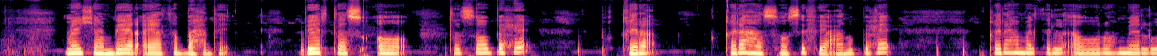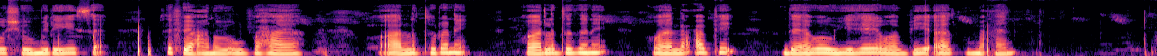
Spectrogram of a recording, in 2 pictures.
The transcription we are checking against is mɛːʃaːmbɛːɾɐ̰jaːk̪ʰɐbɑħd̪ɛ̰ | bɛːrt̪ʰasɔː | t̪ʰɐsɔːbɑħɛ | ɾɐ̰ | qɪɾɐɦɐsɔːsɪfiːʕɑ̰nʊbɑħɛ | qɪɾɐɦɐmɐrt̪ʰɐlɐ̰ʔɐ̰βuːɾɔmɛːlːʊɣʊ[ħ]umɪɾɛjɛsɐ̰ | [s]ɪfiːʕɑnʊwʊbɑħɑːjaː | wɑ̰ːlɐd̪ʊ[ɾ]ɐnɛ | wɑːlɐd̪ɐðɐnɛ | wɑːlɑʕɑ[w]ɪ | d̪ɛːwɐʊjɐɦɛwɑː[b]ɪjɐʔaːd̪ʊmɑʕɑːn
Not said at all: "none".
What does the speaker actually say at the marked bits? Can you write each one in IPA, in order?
ʃ, s, ɾ, b, b

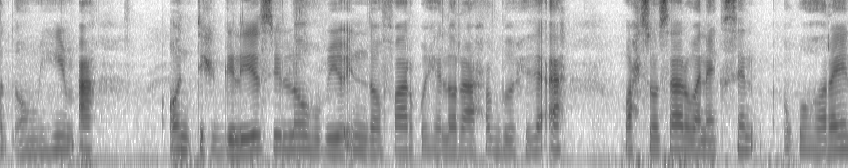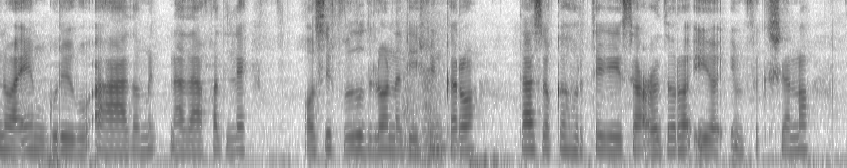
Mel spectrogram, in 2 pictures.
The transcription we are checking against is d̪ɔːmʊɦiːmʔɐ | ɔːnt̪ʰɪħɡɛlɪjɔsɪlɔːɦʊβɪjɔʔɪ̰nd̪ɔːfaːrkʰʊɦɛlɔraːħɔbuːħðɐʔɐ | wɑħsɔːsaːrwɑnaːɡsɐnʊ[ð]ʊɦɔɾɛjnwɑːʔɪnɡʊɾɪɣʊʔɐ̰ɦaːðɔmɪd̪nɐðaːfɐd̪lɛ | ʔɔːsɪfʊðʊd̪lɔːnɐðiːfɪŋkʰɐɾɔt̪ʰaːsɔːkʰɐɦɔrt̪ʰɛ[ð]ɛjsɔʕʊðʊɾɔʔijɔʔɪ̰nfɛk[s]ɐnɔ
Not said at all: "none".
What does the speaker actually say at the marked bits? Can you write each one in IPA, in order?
ɣ, ɣ, ʃ

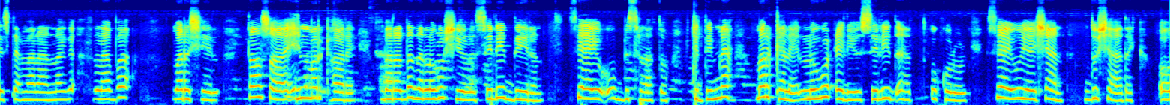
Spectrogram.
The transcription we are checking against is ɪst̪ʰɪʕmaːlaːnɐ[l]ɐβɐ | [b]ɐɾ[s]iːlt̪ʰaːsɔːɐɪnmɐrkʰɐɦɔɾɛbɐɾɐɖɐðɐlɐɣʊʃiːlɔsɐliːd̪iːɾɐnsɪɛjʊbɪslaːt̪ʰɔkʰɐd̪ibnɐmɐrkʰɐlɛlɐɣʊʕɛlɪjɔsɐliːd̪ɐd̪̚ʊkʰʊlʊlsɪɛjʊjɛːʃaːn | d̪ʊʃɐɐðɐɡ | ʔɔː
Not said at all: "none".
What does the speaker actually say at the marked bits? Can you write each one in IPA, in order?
l, m, ʃ

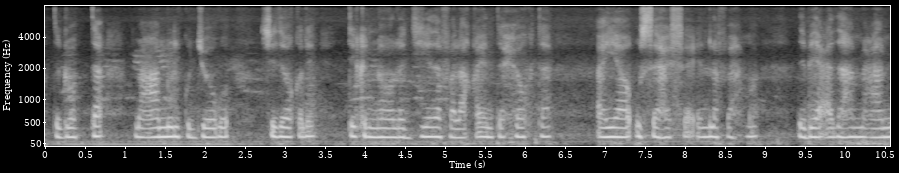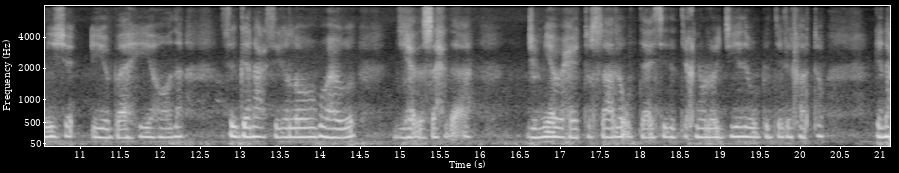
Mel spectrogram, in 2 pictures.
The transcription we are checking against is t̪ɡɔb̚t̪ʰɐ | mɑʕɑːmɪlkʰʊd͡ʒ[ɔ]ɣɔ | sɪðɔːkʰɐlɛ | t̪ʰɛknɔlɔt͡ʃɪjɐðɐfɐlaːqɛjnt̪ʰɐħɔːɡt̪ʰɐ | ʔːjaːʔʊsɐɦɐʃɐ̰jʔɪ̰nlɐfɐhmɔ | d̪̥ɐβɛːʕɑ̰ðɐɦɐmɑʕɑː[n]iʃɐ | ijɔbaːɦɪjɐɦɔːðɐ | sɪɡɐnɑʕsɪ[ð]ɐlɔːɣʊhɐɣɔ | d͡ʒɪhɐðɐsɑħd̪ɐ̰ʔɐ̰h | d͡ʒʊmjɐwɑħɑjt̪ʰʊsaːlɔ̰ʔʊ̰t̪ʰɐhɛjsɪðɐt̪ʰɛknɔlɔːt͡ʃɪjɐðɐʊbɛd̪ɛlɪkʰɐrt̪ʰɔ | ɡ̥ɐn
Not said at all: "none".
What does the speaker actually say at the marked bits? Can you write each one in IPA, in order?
ɔː, m, ɣ

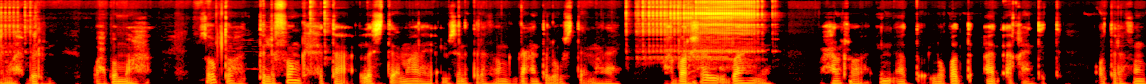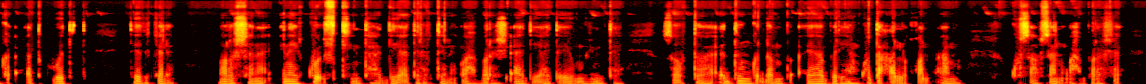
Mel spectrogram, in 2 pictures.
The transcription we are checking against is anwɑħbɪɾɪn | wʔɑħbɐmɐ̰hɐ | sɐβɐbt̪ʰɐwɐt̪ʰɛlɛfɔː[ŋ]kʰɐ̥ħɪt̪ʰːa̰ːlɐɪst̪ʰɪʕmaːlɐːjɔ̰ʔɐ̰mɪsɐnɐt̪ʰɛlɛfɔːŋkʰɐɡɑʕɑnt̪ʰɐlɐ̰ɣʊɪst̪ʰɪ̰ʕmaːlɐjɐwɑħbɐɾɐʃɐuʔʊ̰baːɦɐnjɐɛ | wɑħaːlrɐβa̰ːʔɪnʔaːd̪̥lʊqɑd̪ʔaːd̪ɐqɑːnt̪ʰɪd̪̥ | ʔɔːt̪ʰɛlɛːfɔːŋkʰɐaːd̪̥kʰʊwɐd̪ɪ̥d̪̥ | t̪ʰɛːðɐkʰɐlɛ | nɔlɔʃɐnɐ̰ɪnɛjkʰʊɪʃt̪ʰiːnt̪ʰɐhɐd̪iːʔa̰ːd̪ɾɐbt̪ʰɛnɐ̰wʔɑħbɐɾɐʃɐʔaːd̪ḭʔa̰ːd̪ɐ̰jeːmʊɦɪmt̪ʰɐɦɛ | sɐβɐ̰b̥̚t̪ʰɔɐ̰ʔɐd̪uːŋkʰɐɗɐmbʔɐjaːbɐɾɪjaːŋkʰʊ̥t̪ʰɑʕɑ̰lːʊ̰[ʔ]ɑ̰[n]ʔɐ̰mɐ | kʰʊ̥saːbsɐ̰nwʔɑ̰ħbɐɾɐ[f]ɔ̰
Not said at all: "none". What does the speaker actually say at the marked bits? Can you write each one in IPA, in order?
ŋ, q, n, ʃ

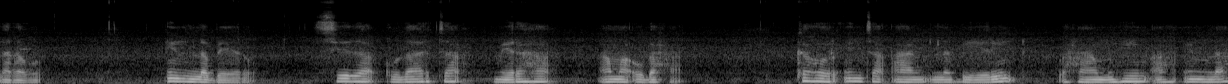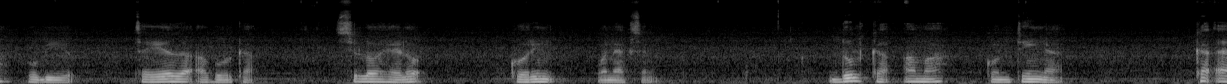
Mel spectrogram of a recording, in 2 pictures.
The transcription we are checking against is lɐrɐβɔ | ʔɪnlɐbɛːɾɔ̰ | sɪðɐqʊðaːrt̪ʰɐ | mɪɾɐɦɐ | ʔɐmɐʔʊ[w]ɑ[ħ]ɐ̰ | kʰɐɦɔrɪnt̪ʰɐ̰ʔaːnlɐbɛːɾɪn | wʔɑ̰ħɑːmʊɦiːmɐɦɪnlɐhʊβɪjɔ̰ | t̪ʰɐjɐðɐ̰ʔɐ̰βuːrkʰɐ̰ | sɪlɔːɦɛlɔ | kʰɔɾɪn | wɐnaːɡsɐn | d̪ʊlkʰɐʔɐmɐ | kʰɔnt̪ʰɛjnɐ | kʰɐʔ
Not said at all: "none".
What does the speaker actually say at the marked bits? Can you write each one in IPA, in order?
b, ħ

